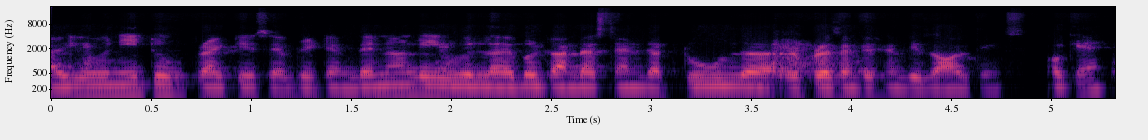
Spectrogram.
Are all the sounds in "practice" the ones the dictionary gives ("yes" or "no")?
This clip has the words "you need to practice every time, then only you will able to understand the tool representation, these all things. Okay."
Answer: yes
